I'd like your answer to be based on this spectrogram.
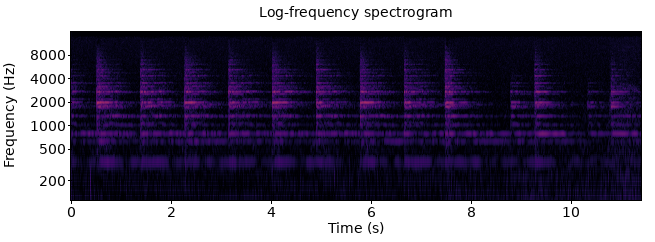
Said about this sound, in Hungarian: Ott a tarisznyát fölakasztották az ágra, maguk meg alája feküdtek, úgy várták a déli harangszót.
